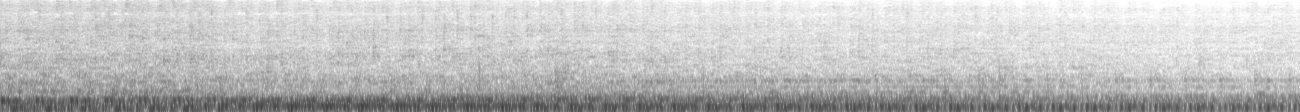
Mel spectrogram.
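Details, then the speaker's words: Chevrolet Tahoe just revived after fuel pump trouble: very loud, deep, raw rumble at steady idle with nothing softening the pulses; exhaust running without mufflers. "y'all it is so loud I've got to get some Mufflers put on this thing it's ridiculous but hey at least it runs"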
